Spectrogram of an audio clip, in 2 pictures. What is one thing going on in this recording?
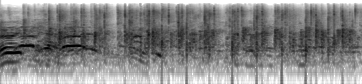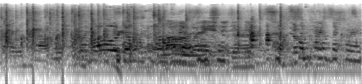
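A crowd of men and women sings along loudly, close by.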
